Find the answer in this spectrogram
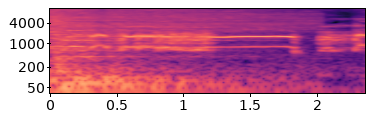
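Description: Rooster crowing: one long crow held at a steady pitch that breaks off near the end.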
